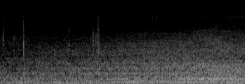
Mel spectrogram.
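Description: Motorcycle engine idling steadily, a low even hum.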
